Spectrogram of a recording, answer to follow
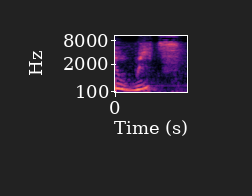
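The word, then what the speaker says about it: huit: whereas wheat ends with take note that the h that begins with is always silent or mute therefore we say wheat and not wheat this the x in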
